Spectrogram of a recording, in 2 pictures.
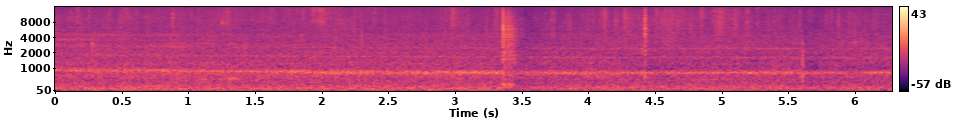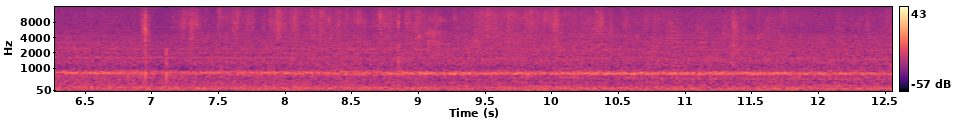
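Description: Inside an N700S 8000-series shinkansen slowing for a station: a steady low running rumble with a whine that slowly falls in pitch as the train decelerates. A single click about three and a half seconds in, after which it is slightly quieter.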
